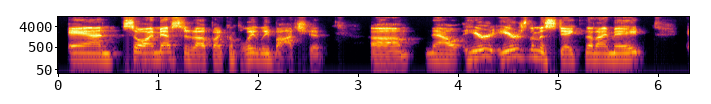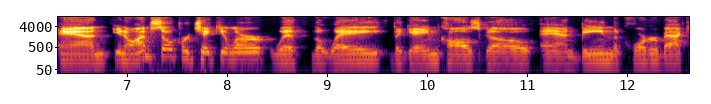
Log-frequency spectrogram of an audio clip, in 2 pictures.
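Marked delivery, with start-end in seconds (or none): none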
